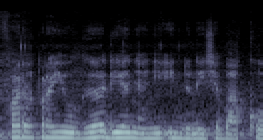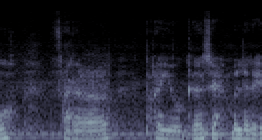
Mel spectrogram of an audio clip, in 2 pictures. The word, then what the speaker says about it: Bakoh: Wow, bako, bacanya bako, Indonesia bako.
